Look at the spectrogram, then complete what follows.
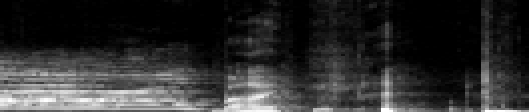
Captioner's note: laughing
